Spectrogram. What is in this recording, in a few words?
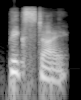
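"pigsty", Indian English; Dictionary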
